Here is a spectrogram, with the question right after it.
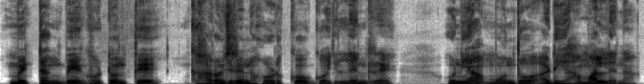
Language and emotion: Santali, sad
